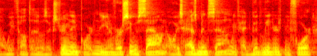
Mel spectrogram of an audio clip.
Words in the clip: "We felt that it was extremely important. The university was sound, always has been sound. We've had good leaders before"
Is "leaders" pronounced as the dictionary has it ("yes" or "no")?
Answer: yes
